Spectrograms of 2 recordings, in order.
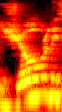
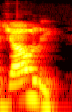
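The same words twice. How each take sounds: First: JOULE said as written, "JOW-lee" with an O; as spelt. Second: JOULE said "JAU-lee", with an open A; as pronounced. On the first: Physics teacher shows students how the unit is written, joule read as spelt with an O. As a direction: say JOULE with a clear O, "JOH-oo-lee". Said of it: "Se escreve joule". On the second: Teacher shows students how the unit is pronounced, joule with an A sound. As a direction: say JOULE slowly with A for O, "zhau-lee". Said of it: "se pronuncia joule". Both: Shown as a demonstration.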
